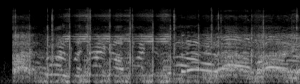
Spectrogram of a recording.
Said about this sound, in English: Khan supporters burned tires and chanted as the former PM recovers from a gunshot wound to his leg.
